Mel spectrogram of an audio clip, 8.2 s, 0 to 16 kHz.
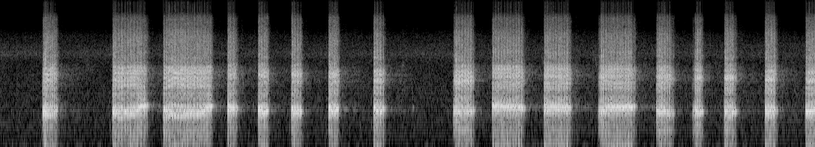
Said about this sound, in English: The DJ, model number K11, slider, adjustable, diver, duck call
